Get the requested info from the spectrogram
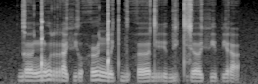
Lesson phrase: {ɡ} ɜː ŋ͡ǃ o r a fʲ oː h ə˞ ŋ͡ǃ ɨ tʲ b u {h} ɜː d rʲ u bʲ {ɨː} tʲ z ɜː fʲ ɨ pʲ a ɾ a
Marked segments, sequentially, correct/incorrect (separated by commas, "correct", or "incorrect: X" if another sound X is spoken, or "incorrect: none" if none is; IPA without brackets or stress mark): correct, correct, correct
